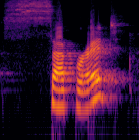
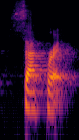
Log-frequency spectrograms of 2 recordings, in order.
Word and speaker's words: separate: We have a syllable difference today. We have sep-rit, which is the adjective meaning not joined together,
